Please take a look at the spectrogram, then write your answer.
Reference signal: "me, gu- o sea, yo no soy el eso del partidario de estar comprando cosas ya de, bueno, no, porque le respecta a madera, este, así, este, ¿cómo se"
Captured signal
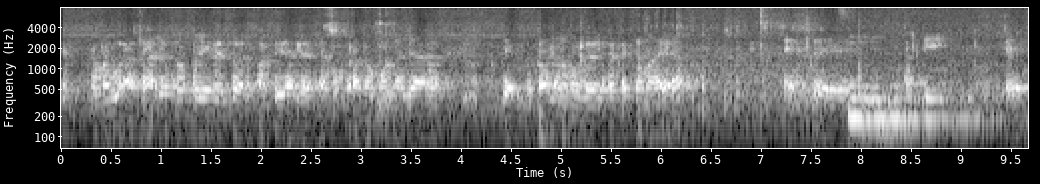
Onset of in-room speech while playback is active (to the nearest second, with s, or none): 8 s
